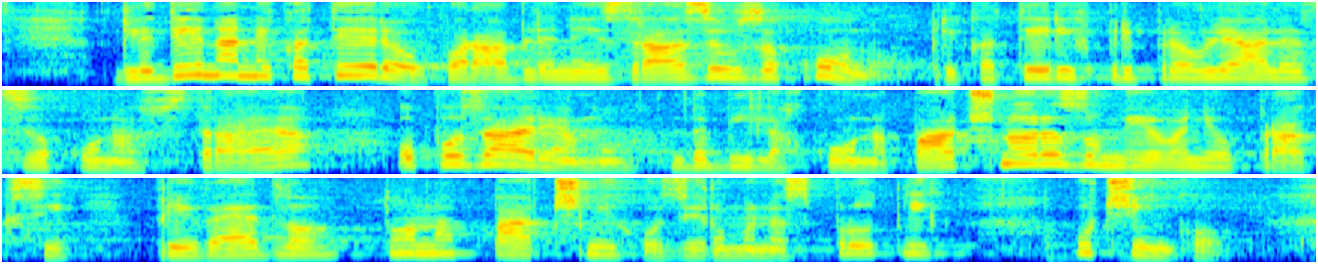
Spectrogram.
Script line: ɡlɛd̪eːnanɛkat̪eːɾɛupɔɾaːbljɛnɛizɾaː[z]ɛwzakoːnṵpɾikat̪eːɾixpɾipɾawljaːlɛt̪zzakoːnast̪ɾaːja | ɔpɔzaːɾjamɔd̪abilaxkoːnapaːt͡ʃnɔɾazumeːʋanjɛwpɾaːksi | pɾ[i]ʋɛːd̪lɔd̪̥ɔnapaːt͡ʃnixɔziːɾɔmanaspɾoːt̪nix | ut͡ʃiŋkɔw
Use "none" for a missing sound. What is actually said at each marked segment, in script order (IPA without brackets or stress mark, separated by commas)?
z, i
